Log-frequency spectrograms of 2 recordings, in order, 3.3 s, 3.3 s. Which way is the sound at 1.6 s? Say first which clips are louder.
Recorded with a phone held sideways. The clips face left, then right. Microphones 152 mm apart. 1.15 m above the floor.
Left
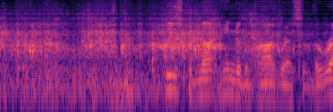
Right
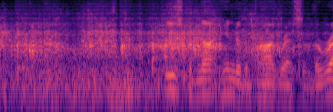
Left 1 dB; 5° left (ahead or behind).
